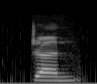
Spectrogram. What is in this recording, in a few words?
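"zhen", Mandarin Chinese, first tone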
